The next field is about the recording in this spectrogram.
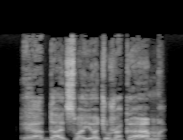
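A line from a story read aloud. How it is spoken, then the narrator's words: Growled. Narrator (Russian): зарычал смуглый горбоносый рик с народа гор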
